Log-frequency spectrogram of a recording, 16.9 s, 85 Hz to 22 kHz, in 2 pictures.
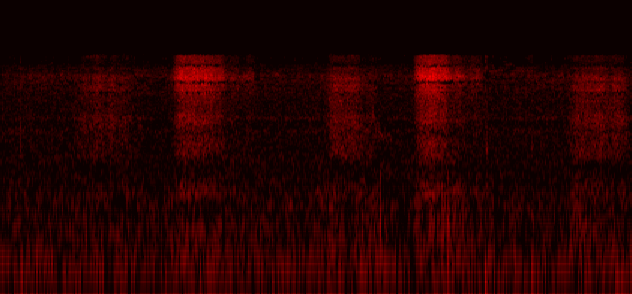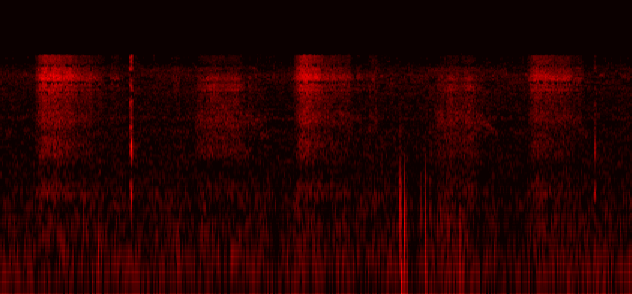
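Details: Short, abrupt breathy catches at an irregular pace, about 18 a minute, against quiet hiss; hiccups that started while eating breakfast and have lasted 3 hours.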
